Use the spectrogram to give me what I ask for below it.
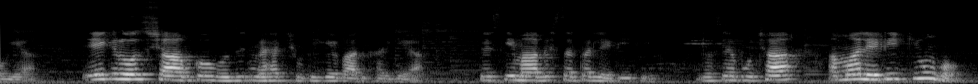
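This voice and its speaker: A woman's medium-pitched voice with lively intonation, music in the background. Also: big swings in loudness. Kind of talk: storybook reading.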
